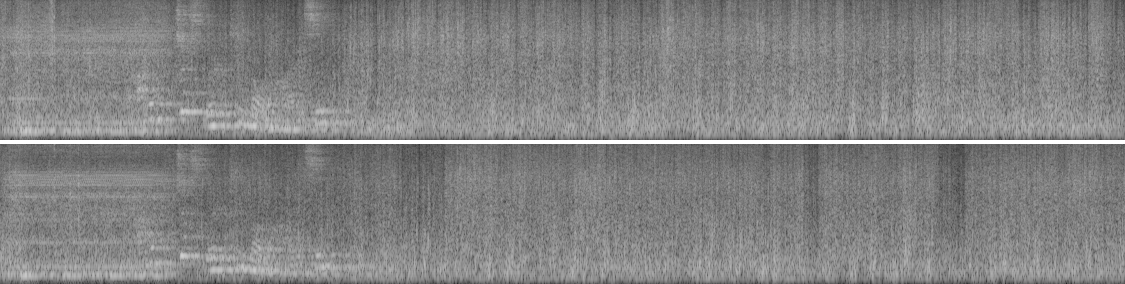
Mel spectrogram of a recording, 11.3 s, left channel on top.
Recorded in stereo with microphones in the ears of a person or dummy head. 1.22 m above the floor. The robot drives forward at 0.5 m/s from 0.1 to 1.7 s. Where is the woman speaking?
35° left (ahead or behind), 3.5 m; by 3.4 s 30° left (ahead or behind), 3.5 m.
